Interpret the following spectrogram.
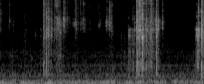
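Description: Coins dropped one at a time into a clear plastic piggy bank, clinking against the coins already inside: two sharp clinks, about a second in and near three seconds.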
